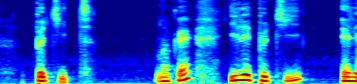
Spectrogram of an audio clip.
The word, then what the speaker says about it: petite: Final T is not pronounced, and then when you add this E at the end, you get the sound T, petite.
